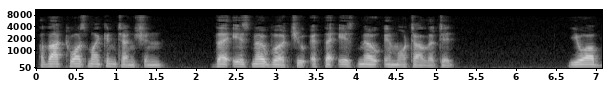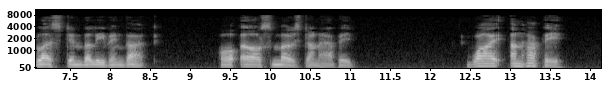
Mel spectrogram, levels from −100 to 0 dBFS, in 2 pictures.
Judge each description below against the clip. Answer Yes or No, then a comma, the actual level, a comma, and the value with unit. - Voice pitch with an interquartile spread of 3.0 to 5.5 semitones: Yes, average, 3.8 semitones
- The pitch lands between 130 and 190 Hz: No, low, 110 Hz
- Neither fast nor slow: No, slow, 105 wpm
